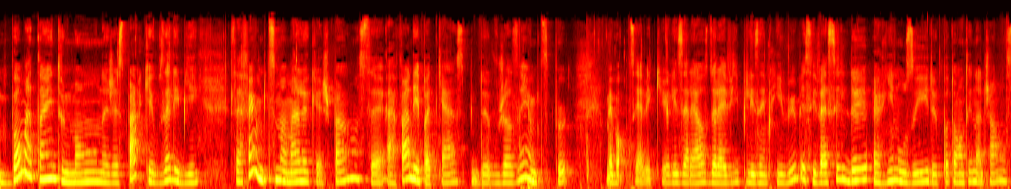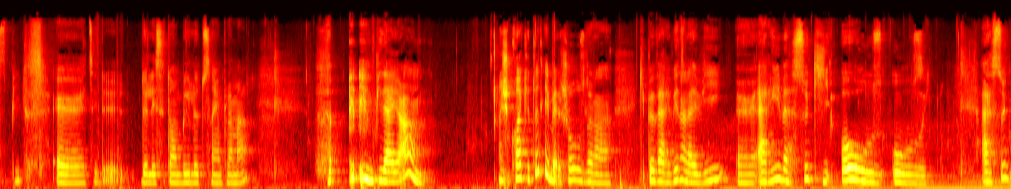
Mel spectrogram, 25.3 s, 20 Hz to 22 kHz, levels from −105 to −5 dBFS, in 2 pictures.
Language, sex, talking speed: French, female, 205 wpm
